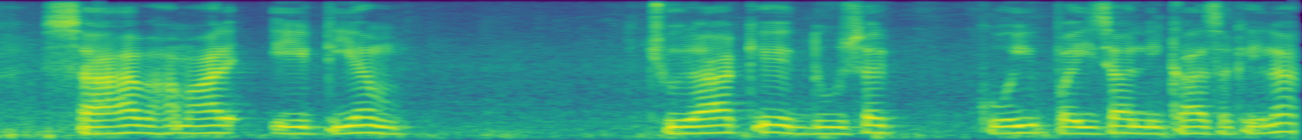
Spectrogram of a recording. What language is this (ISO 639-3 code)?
bho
